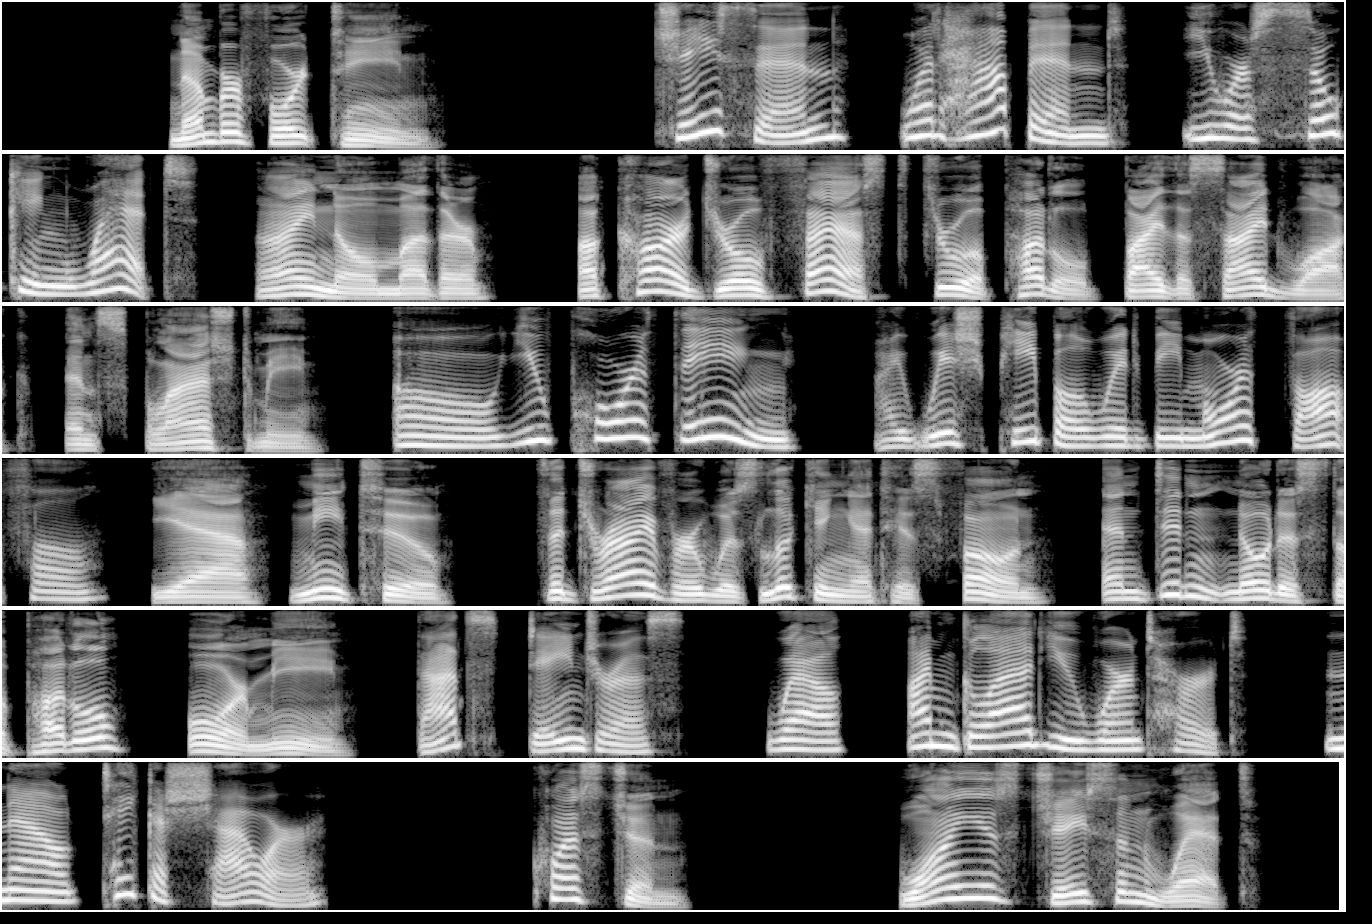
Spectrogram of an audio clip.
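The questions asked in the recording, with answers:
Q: Why is Jason wet?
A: A car splashed him driving through a puddle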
